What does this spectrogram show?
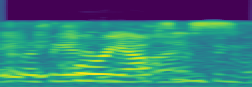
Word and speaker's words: Coreopsis: How you pronounce it? What did you say it was again? Coreopsis. Coreopsis.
